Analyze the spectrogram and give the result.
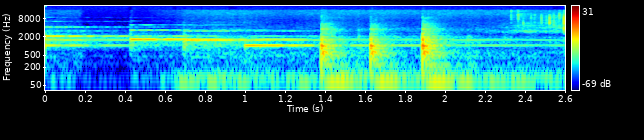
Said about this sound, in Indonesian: Suara dalam pintu diketuk dengan keras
